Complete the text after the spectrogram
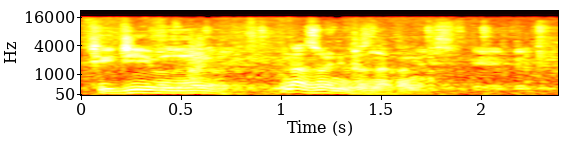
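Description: Another man answers in a low voice, close by.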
